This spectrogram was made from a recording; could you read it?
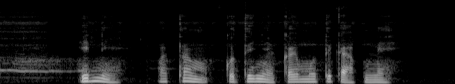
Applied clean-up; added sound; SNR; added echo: neural mask model RNNoise.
